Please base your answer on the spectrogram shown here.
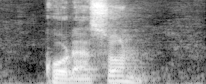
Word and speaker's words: corazón: Pero, ¿dónde lleva el acento? ¿Dónde lleva, digamos, acá la tilde? Corazón. En la O, ¿cierto? Y es la última sílaba.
